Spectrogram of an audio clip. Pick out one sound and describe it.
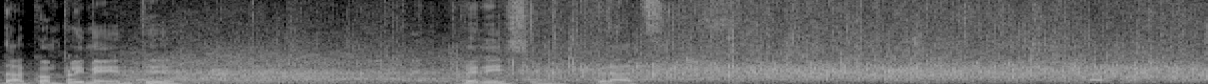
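An audience applauds and cheers.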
